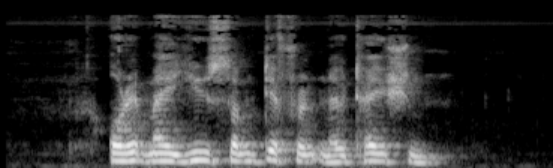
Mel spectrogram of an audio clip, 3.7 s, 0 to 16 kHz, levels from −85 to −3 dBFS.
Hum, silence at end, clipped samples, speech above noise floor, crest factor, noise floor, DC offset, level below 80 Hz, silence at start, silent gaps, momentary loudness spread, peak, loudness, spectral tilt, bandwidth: none; 0.75 s; under 0.1%; 48 dB; 16 dB; -64 dBFS; under 0.1%; -56 dBFS; 0.75 s; none; 8 LU; -2 dBFS; -18 LUFS; -6 dB/octave; 11.5 kHz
